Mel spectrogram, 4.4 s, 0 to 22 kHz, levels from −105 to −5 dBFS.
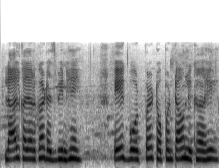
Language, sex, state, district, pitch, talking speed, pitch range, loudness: Hindi, female, Madhya Pradesh, Bhopal, 220 Hz, 165 wpm, 210-230 Hz, -11 LUFS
